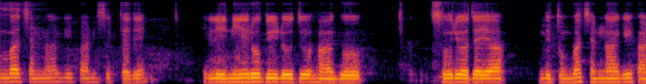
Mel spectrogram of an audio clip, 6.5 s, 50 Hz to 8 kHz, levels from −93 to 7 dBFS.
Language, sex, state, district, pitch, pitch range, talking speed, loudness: Kannada, male, Karnataka, Dakshina Kannada, 130 Hz, 125-135 Hz, 110 wpm, -17 LUFS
